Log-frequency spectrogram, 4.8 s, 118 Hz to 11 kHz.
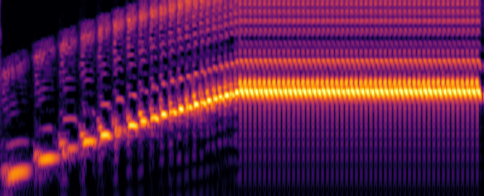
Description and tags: Flying Car - Full Start Fly
AUDACITY
For left channel:
- Cut silence before (0.000s to 0.046s), middle (0.096 to 0.228), and after (0.301 to 0.449) sound
- Cut middle part 0.130 to 0.600
- Effect→Change Speed
Speed Multiplier: 0.800
Percent Change: –20.000
- Effect→Equalization
(18 dB; 20 Hz)
(18 dB; 800 Hz)
(–18 dB; 2000 Hz
(–26 dB; 11 000 Hz)
- Effect→Change Speed
Speed Multiplier: 1.700
Percent Change: 70.0000
- Effect→Repeat…
Number of repeats add: 70 (20 for start fly, 50 for fly)
Select repeats 0 to 20 (0.000s - 1.015s)
- Effect→Sliding Time Scale/Pitch Shift
Initial Temp Change: -50%
Final Tempo Change: 0%
Initial Pitch Shift: –50%
Final Pitch Shift: 0%
- Effect→Sliding Time Scale/Pitch Shift
Initial Temp Change: –50%
Final Tempo Change: 0%
Initial Pitch Shift: –50%
Final Pitch Shift: 0%
- Effect→Sliding Time Scale/Pitch Shift
Initial Temp Change: -50%
Final Tempo Change: 0%
Initial Pitch Shift: –50%
Final Pitch Shift: 0%
For right channel:
- Tracks→Add New→Mono Track
- Copy left track and paste at 0.010 s
animation, flying-car, hanna-barbara, jetsons, xe-bay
